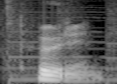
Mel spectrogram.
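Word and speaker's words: プリン: Jigglypuff in Japanese is purin, pronounced pudding. Yep. It literally is pudding, as in a soft, jiggly dessert.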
